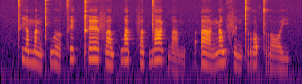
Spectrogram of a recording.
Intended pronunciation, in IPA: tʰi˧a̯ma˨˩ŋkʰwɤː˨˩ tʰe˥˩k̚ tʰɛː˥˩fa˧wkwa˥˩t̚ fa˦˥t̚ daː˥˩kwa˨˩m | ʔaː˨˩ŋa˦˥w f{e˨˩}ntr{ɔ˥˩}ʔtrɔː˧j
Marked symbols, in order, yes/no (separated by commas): yes, no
